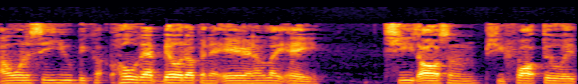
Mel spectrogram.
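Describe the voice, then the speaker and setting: A man speaks in a medium pitch at a moderate pace. His voice is somewhat breathy, with monotone, flat intonation. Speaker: show host. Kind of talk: casual podcast interview.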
